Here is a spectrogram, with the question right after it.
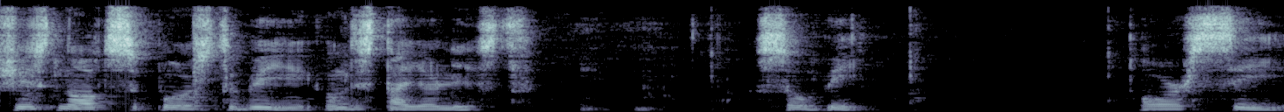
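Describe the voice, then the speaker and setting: A man speaks at a very slow pace with long, frequent pauses. His medium-pitched voice keeps a monotone, flat intonation. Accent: Brazilian. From Brazil. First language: Portuguese. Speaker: gaming video creator. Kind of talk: casual commentary. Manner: halting.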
